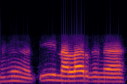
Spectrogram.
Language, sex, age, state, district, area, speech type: Tamil, female, 45-60, Tamil Nadu, Thanjavur, rural, conversation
